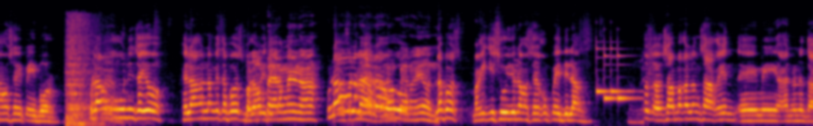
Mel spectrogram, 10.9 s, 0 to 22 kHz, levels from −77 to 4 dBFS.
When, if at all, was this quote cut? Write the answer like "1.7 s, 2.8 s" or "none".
8.6 s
